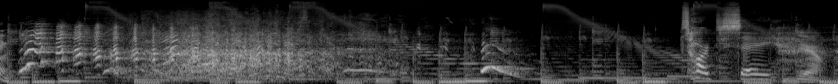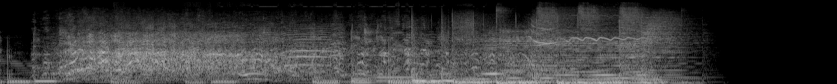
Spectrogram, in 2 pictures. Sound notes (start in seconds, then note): 0.0 Morgan cackles; 0.1 audience laughs; 8.6 audience laughs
